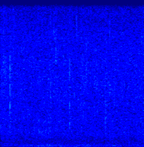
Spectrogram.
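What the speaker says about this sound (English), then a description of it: "I like recording the rain." Rain falls in a soft, continuous hiss with a faint low rumble beneath it, steady and fairly quiet throughout.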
